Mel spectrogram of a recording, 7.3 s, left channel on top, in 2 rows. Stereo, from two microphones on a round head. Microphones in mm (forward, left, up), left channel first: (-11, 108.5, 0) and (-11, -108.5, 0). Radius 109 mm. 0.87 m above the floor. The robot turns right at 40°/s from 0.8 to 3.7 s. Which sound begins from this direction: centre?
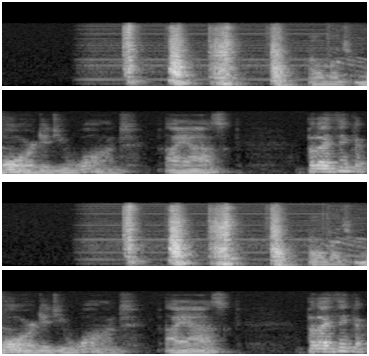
Tape being pulled, at 1.2 s.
